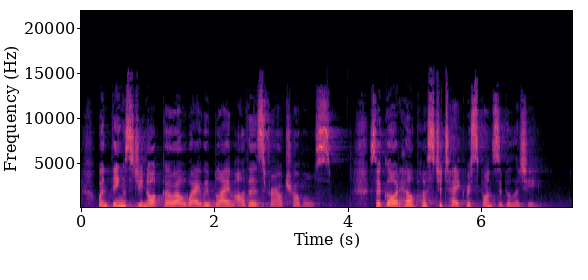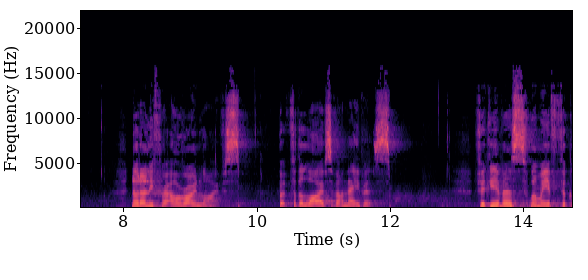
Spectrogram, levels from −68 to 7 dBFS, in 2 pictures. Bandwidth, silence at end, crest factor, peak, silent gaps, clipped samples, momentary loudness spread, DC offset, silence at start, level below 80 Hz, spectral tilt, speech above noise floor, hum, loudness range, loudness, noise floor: 15.5 kHz; 0 s; 18 dB; -6 dBFS; none; under 0.1%; 8 LU; under 0.1%; 0 s; -72 dBFS; -2.5 dB/octave; 31 dB; none; 3 LU; -22 LUFS; -54 dBFS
